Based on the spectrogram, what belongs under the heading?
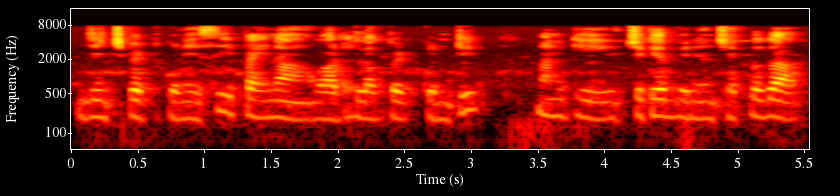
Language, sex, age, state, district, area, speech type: Telugu, female, 18-30, Andhra Pradesh, Chittoor, rural, spontaneous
